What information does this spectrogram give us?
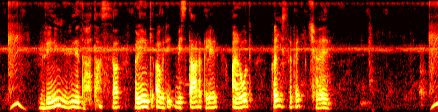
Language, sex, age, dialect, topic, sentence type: Maithili, male, 18-24, Southern/Standard, banking, statement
